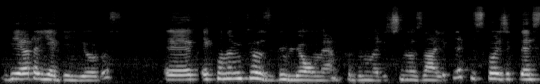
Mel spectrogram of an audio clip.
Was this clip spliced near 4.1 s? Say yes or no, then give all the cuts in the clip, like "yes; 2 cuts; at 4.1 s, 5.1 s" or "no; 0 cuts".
no; 1 cut; at 2.0 s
